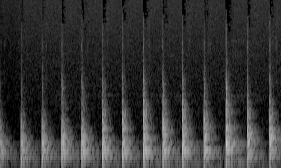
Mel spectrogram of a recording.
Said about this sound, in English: I wake to the sound of banging on my bedroom door and my sister shouting for me to get up.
